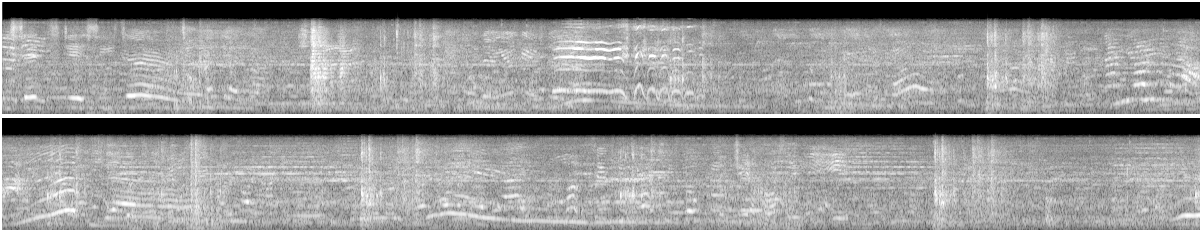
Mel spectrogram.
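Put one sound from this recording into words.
A young girl chatters close by.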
